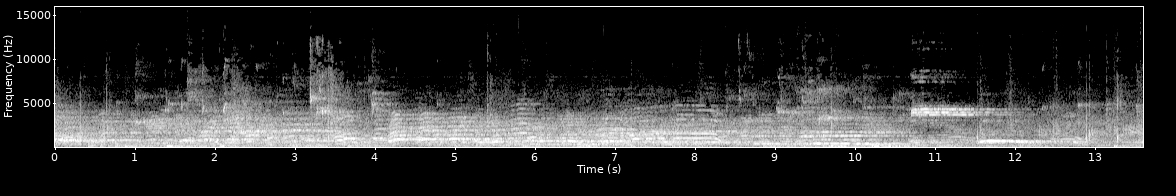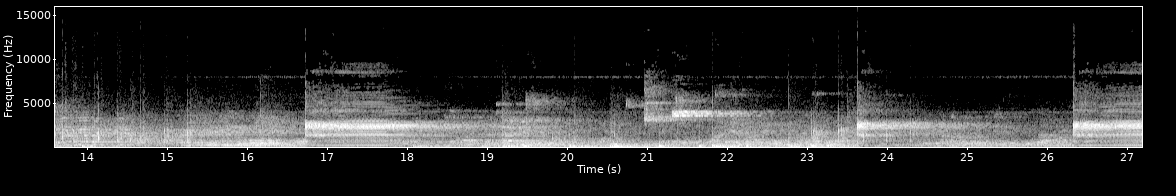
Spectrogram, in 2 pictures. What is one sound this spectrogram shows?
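Young players and spectators call out and chatter in the echoing gym.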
